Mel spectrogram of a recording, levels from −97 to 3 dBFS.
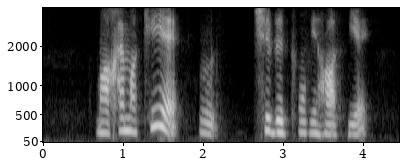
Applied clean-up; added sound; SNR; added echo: neural mask model DeepFilterNet 3.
